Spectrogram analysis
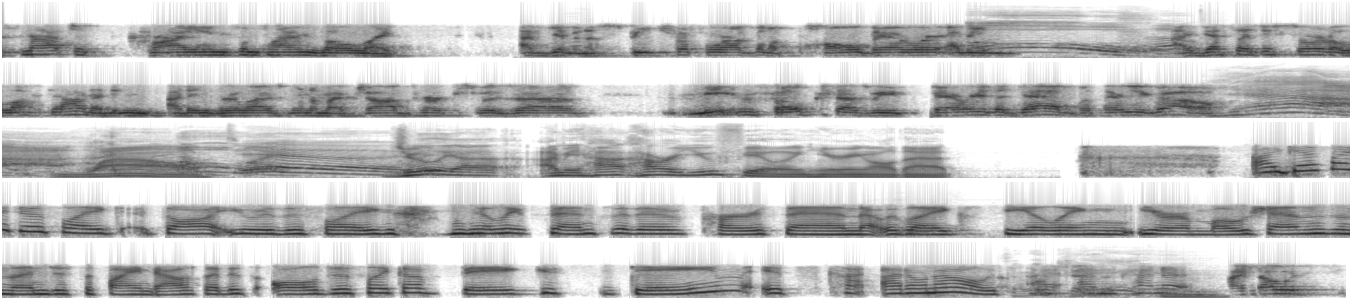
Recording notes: We have a listener on the phone today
